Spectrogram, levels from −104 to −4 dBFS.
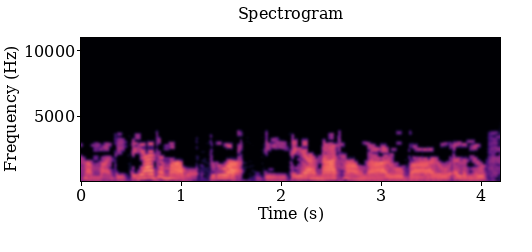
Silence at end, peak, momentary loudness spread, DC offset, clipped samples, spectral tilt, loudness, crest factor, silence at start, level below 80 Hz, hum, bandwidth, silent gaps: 0 s; -14 dBFS; 11 LU; under 0.1%; under 0.1%; 0.5 dB/octave; -32 LUFS; 18 dB; 0 s; -74 dBFS; none; 3.9 kHz; none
